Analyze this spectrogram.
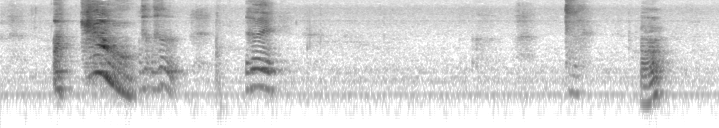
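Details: A child's playful imitated sneezes: a rising breath, then a sliding "ah-choo", repeated on request. These are pretend sneezes, not real ones.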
